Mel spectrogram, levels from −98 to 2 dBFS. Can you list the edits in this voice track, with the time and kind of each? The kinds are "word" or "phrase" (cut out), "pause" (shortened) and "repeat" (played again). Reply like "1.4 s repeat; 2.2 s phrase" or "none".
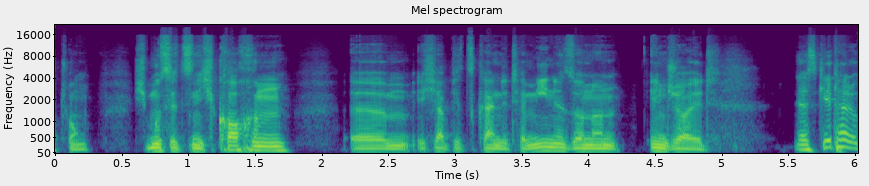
4.3 s pause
